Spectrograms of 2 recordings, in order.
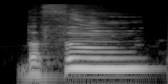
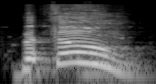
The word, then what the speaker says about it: Bethune: Buffoon.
